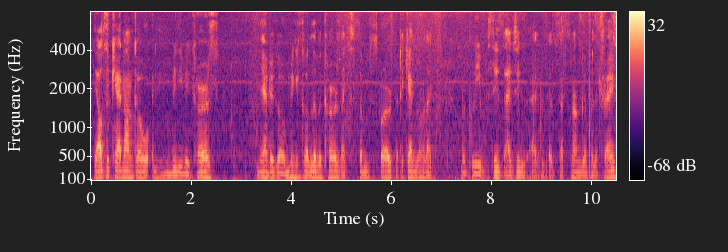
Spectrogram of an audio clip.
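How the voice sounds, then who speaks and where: A man from Washington State with a nasal voice and a bad cold, giving rambling, halting gameplay commentary as a video creator. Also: lowish voice, steady tone, a little mellow, a little hiss or hum, poor audio. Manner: rambling, halting, often restarts sentences.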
